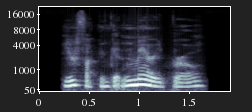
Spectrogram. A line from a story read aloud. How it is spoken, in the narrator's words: he whispered to his wide-eyed reflection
